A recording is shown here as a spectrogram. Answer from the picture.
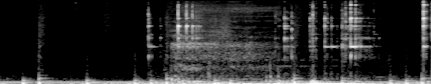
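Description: Glass clinking and rattling, a paintbrush knocked against a glass jar, starting about a second and a half in and loudest near the end.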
